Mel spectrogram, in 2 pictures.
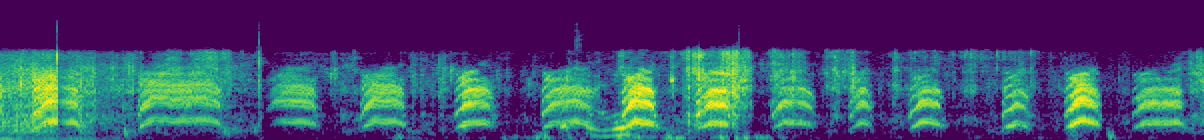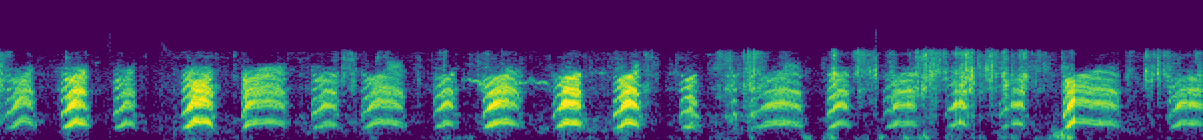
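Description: Meerkat pup giving its continuous begging call: a rapid run of short, whiny calls, about two to three a second, the pup's steady call to adults for food.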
